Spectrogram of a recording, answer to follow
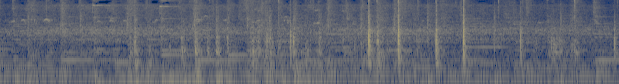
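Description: Background music with held notes, and a few sharp clicks about two-thirds of the way in.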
